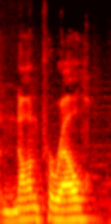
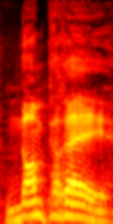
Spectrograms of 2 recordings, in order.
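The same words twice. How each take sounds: First: The word is said with an English accent. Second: The word is said with an exaggerated French accent. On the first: The speaker calls it right. "In English, it is Nonpareil" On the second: The speaker calls it wrong. "My background of learning French in high school made me be like, ah"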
